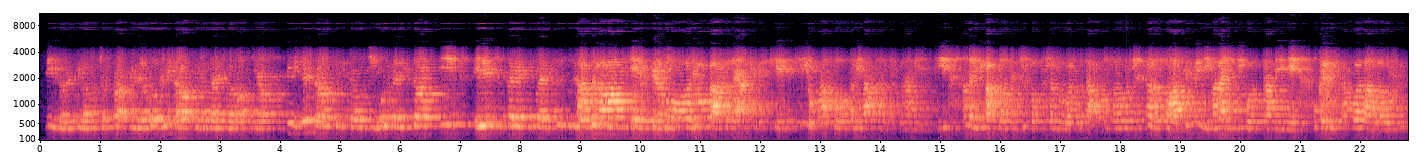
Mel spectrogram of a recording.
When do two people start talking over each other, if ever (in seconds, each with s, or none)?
8.9 s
